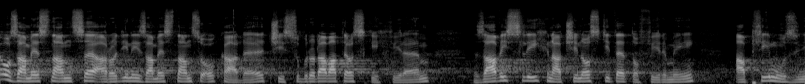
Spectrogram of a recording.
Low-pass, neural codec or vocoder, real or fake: 14.4 kHz; none; real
